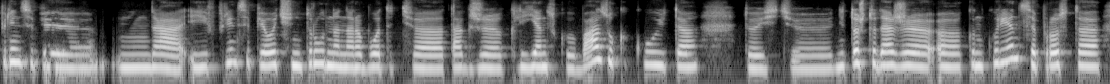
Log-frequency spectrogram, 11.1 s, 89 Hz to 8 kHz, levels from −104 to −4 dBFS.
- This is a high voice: Yes, high, 230 Hz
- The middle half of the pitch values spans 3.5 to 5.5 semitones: No, narrow, 2.4 semitones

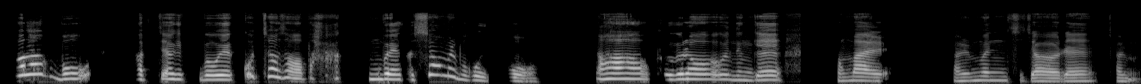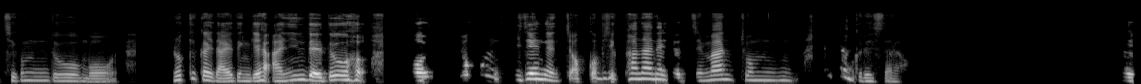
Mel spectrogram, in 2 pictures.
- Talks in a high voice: Yes, high, 205 Hz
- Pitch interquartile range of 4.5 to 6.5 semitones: No, wide, 7.1 semitones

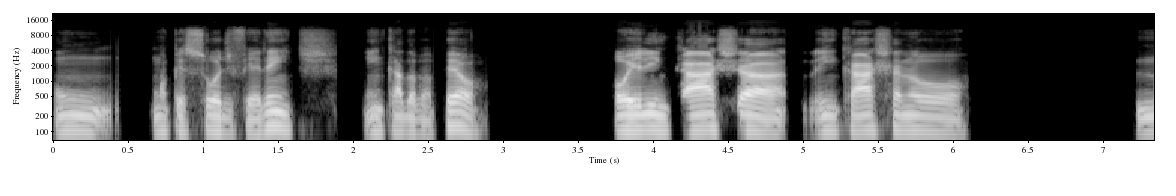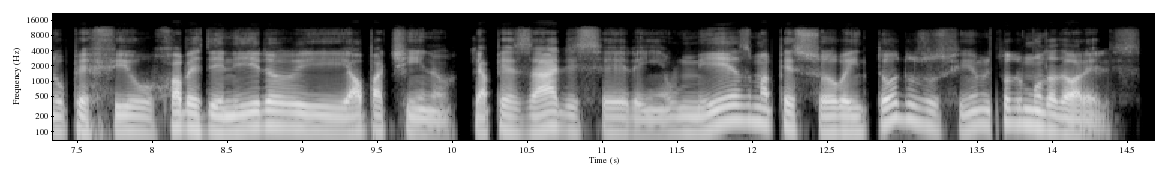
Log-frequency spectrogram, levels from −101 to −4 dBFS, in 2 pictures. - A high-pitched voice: No, low, 105 Hz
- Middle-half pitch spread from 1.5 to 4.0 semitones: Yes, average, 2.9 semitones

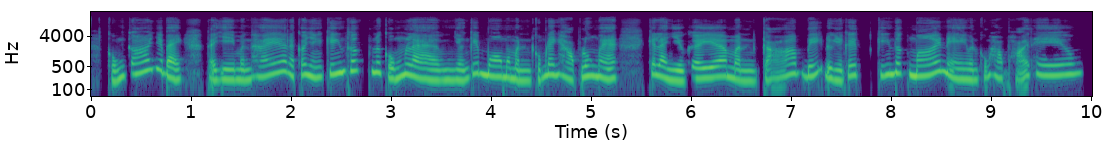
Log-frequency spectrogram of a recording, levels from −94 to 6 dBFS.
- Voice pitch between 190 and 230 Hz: No, very high, 255 Hz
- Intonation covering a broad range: Yes, wide, 5.7 semitones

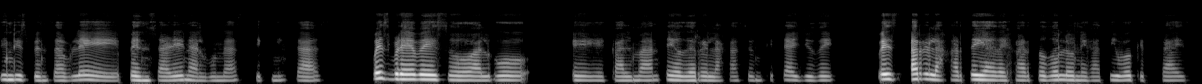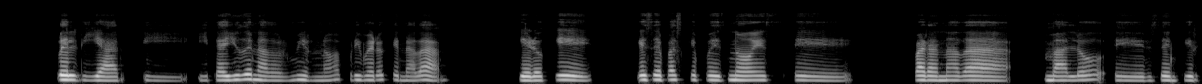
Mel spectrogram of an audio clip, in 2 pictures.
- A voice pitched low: No, high, 195 Hz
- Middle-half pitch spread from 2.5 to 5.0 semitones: No, narrow, 1.7 semitones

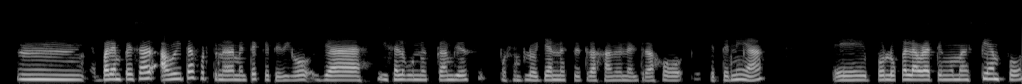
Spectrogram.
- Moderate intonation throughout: No, narrow, 2.1 semitones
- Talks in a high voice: Yes, high, 210 Hz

